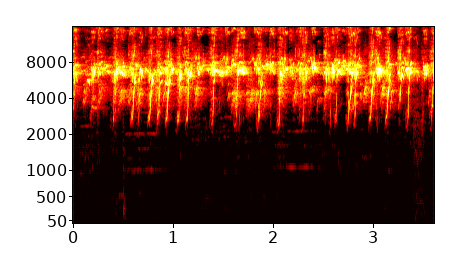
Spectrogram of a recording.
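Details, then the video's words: Goldfinch chicks (European goldfinch) begging during feeding, a thick wash of high, hurried, squeaky notes pulsing continuously, with a couple of soft low knocks. "تزقيم فراخ الحسون"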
